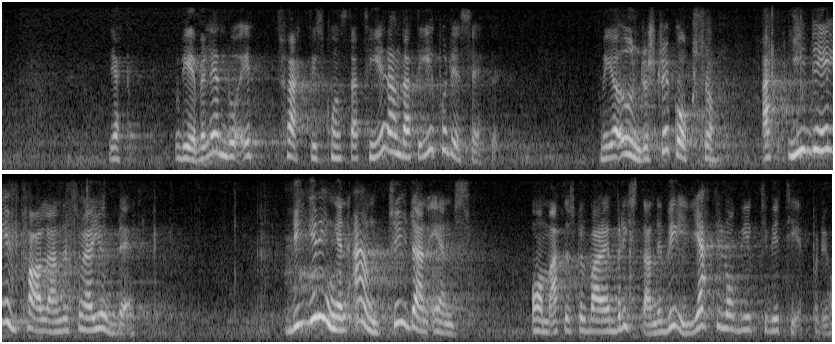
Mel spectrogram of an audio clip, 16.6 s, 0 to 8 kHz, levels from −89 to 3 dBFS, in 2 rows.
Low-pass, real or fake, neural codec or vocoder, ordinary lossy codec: 7.2 kHz; real; none; Opus, 32 kbps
